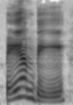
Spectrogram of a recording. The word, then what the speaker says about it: Bambee: First, we want to thank our sponsor, Bambi. Now, that is spelled B-A-M-B-E-E because they fancy like that.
